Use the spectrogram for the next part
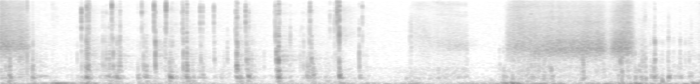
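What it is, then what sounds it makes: Faux leather jewelry case tapped with nails. A small, hollow white faux leather jewelry box with a gold zipper, resting on a table, is tapped and scratched with long acrylic nails. Rapid, crisp clicking taps are followed by a soft, hissing scratch across the surface.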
